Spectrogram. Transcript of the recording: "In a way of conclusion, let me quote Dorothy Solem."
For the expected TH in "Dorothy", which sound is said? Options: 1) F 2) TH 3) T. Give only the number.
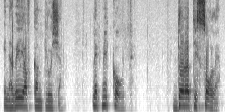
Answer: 3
